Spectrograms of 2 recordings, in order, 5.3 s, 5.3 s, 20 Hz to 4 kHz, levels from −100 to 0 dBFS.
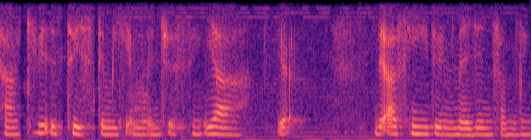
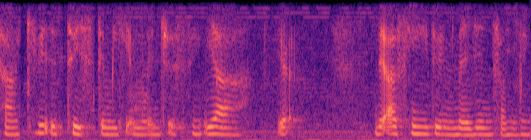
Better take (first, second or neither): first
